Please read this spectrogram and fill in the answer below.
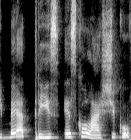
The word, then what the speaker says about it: Beatriz Escolástico: Hoje eu recebo aqui Beatriz Escolástico.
